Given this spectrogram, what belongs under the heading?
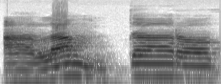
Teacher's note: membacanya adalah disuarakan dengan terang dan jelas tanpa berdengung dan bibir ditutupnya tanpa berdengung di bibir dengan mulut tertutup nya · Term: izhar syafawi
